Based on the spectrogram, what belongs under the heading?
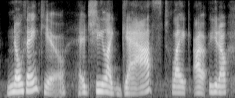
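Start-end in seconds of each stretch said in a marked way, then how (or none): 0.2-1.3 put-on firm, decisive tone. Recounting refusing an insistent woman with a raised hand, retelling a firm no. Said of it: "It was just very firmly like".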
